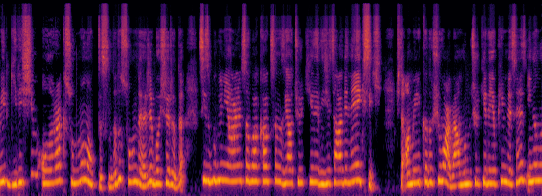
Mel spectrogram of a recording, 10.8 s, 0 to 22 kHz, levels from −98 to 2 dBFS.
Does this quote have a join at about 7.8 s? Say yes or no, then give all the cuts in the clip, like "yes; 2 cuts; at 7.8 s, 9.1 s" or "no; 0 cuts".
no; 0 cuts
